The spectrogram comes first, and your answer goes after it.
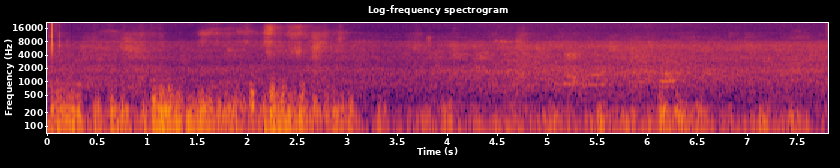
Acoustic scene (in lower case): residential area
